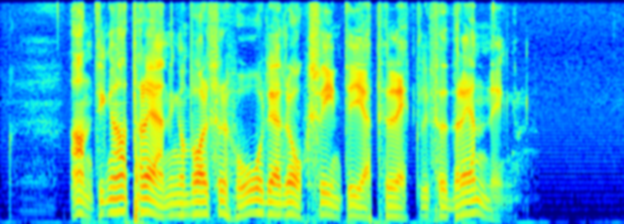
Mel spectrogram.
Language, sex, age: Swedish, male, 53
